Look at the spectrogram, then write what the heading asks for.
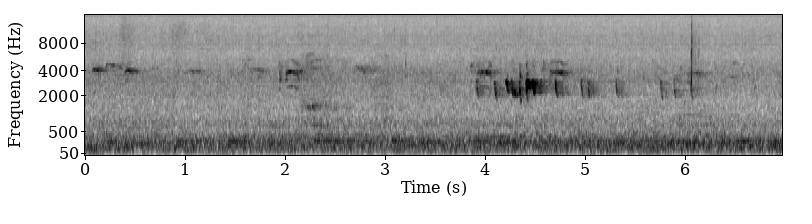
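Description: Small birds chirping in short high bursts, a busier flurry about four seconds in, over a steady low background hum.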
